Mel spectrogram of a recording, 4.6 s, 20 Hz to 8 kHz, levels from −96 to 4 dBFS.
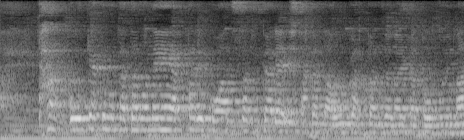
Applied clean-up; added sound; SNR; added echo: none; none; none; reverberation time 1.0 s.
